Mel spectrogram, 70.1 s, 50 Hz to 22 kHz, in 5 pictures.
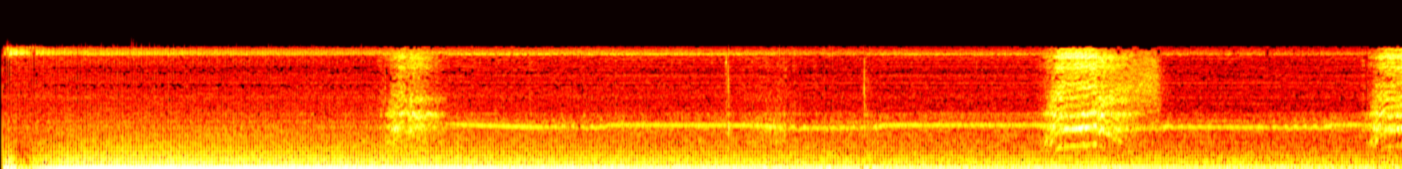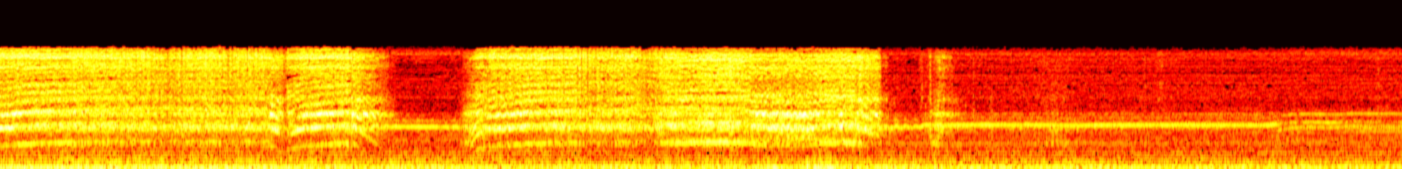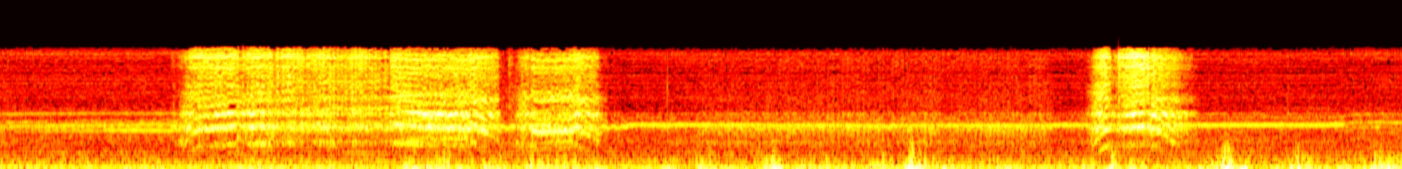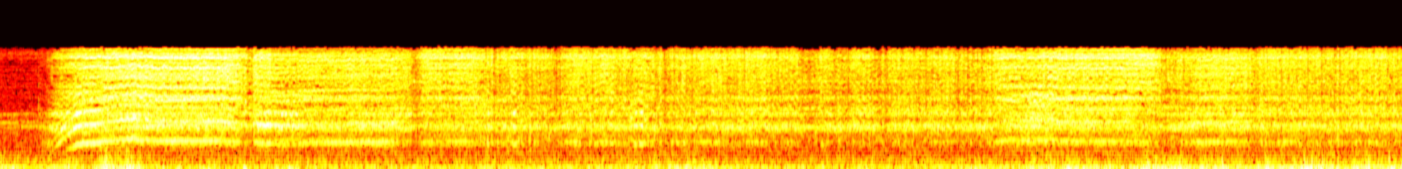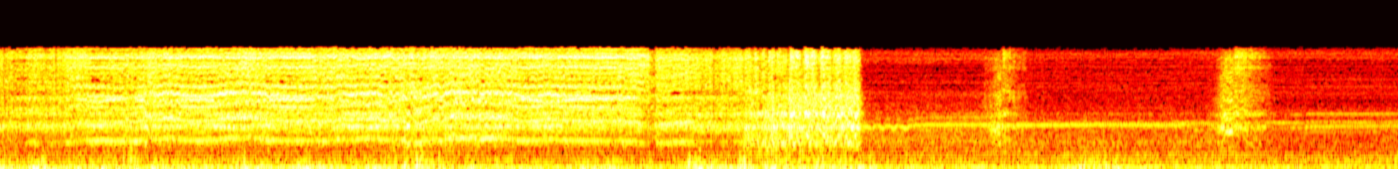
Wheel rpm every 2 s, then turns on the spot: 0, 0, 0, 0, 0, 30, 10, 150, 130, 80, 160, 60, 10, 0, 10, 140, 110, 20, 20, 40, 0, 80, 160, 160, 160, 160, 160, 160, 160, 160, 160, 160, 60, 0, 10.
22-26 34-38 68-70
